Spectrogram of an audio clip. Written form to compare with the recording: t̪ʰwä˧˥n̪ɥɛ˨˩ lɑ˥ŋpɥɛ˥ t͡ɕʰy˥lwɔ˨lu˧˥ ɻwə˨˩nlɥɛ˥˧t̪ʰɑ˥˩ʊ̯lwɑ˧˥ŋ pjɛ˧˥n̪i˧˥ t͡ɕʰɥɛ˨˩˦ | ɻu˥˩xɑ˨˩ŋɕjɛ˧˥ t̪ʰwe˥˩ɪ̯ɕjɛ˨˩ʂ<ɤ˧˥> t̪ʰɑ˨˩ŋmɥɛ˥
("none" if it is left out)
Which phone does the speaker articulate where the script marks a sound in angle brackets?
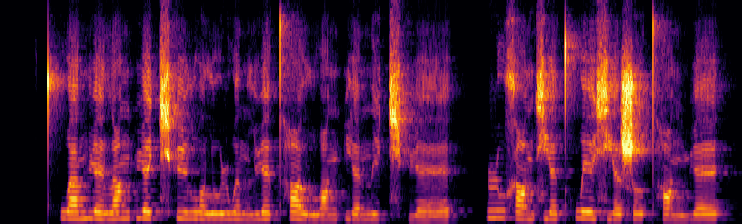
ɤ˧˥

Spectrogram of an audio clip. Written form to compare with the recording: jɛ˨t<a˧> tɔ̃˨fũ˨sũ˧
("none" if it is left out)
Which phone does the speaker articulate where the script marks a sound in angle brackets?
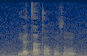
a˧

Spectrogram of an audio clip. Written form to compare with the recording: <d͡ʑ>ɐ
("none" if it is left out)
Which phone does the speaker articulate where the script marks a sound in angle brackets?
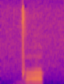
d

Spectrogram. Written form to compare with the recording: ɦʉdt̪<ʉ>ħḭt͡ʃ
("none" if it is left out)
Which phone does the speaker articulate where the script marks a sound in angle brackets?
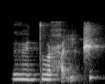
u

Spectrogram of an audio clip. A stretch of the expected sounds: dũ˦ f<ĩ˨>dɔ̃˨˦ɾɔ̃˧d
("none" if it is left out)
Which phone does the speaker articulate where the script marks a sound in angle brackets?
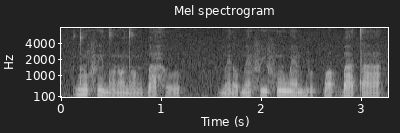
ĩ˦˨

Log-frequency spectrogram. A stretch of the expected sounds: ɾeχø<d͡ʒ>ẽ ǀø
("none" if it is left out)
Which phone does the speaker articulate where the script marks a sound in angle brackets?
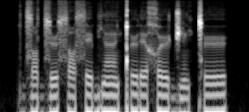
d͡ʒ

